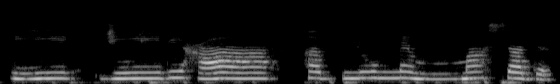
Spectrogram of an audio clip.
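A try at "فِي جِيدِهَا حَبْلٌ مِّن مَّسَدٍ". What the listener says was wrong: So you have to keep the meme sound in for 2 seconds at least.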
